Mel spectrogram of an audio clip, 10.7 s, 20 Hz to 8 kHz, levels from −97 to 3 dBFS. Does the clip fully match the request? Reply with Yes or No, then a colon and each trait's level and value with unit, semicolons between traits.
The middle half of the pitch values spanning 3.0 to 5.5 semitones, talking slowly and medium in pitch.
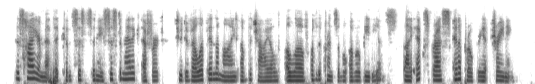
No: average, 3.6 semitones; average, 155 wpm; medium, 150 Hz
